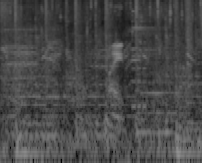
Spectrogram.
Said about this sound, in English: we're really gonna die to donkeys?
